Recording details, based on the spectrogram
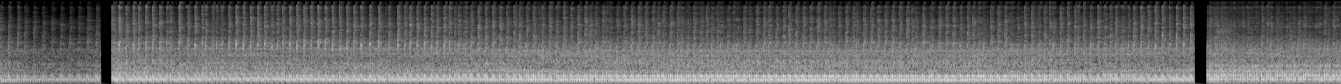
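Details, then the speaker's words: JCB two-stroke generator, not run for a couple of years, just restarted: a steady, even two-stroke buzz at constant pitch producing 200 volts; possibly over-oiled fuel mix, but it runs healthy. "cough definitely running may have put a bit too much two stroke oil in it's doing 200 volts oh sounds good let's find something to plug"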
